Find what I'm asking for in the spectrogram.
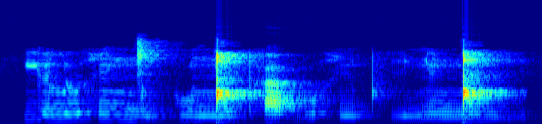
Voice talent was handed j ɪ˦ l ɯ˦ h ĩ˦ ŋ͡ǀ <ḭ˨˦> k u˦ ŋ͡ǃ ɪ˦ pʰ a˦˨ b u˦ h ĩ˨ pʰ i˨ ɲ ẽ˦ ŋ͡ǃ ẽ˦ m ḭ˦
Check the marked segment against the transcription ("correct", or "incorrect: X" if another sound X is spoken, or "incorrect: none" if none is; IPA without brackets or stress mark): incorrect: ḭ˦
